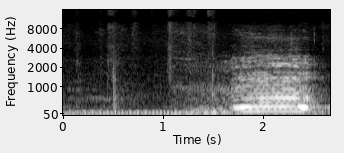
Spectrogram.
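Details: Calf mooing, a single harmonic-rich moo starting after a second and a half of low background rumble and lasting just under a second, steady in pitch.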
